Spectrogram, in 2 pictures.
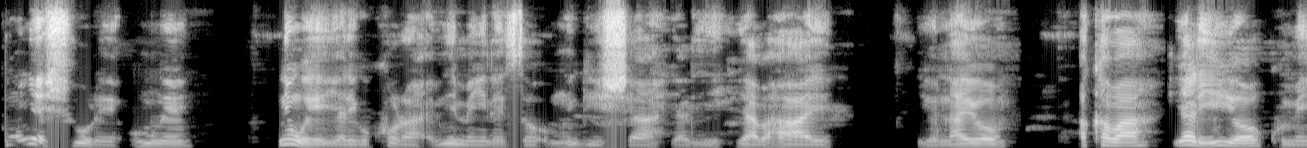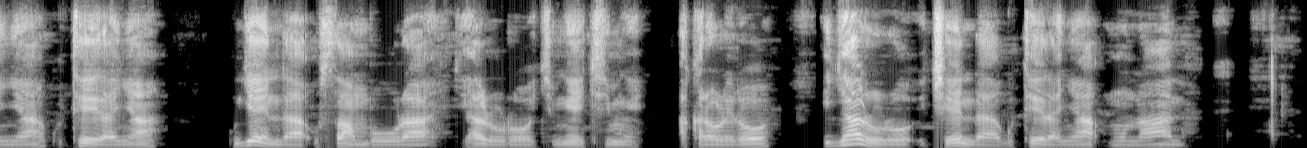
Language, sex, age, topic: Rundi, male, 18-24, education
